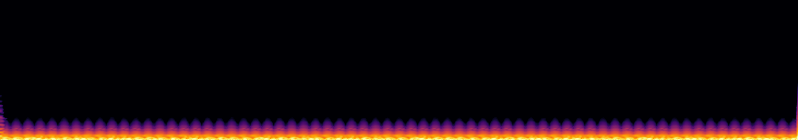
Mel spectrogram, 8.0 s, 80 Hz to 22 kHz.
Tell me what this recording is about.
fx-bass-01
Deep bass fx.
fx, bass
